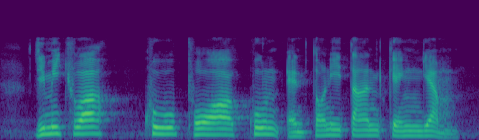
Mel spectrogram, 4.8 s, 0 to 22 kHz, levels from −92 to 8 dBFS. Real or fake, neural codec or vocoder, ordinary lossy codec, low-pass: fake; codec, 16 kHz, 16 kbps, FunCodec, trained on LibriTTS, 50 frames a second; none; 7.2 kHz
